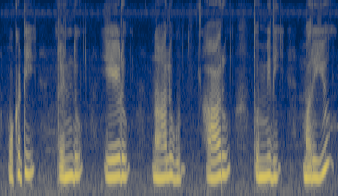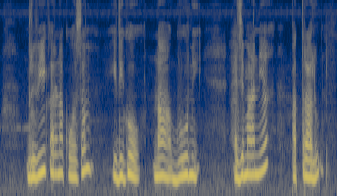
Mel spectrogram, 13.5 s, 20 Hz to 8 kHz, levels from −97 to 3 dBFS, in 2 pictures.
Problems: none marked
